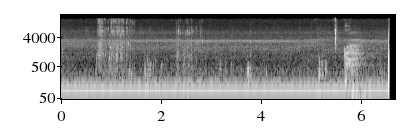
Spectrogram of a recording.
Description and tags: drinking beer bipdrinkin
drinking from a glass beer bottle
foley, mus152, drinking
